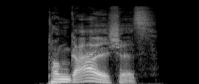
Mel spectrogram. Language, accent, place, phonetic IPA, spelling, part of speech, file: German, Germany, Berlin, [ˈtɔŋɡaɪʃəs], tongaisches, adjective, De-tongaisches.ogg
- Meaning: strong/mixed nominative/accusative neuter singular of tongaisch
